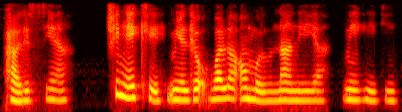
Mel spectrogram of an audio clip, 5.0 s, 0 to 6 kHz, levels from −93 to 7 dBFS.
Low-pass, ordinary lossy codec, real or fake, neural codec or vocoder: 5.4 kHz; none; fake; codec, 16 kHz in and 24 kHz out, 0.6 kbps, FocalCodec, streaming, 4096 codes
